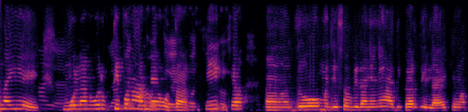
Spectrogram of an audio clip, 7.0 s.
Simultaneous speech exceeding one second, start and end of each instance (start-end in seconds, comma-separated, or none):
1.0-3.6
